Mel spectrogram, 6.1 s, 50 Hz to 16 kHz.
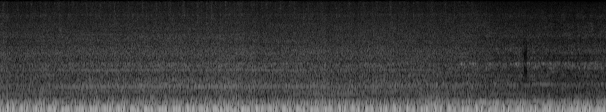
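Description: Deep, even V8 burble at idle with a steady beat and no stumble or misfire; it runs and idles fine.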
